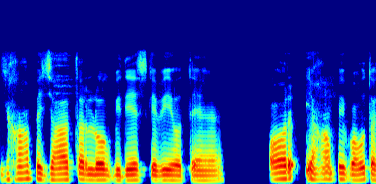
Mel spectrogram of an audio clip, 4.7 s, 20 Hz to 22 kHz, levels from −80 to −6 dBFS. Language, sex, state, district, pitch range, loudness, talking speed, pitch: Hindi, male, Uttar Pradesh, Etah, 110-125 Hz, -17 LUFS, 190 wpm, 115 Hz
